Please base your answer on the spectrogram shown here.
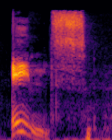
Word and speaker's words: Ince: So it's Ince. That's how you pronounce it.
